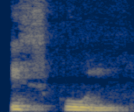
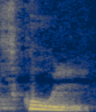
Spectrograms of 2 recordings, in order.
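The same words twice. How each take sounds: First: An extra vowel is added before the s sound. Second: The word starts directly with the s sound. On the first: The speaker calls it wrong. "हमने उसके आगे एक extra स्वर लगा दिया" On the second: The speaker calls it right. "वर्ड क्या है स्कूल"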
